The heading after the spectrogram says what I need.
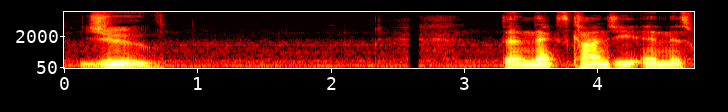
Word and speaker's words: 銃: okay and it's pronounced Jew so I put a little Dash on top of the U to let you know that you have to carry this sound just a bit so it's not Jew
